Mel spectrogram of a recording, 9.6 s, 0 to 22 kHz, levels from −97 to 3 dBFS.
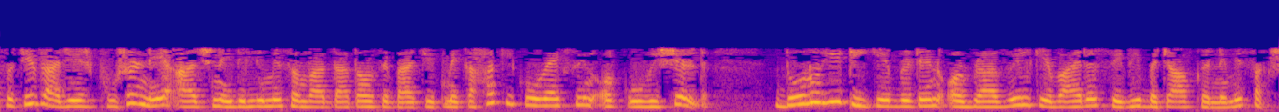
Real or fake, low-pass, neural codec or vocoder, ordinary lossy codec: real; 3.6 kHz; none; none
